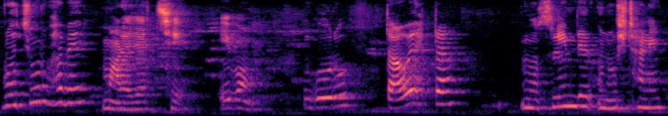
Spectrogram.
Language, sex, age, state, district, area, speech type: Bengali, female, 30-45, West Bengal, Paschim Medinipur, rural, spontaneous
